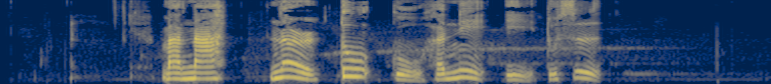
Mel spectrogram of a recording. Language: Sakizaya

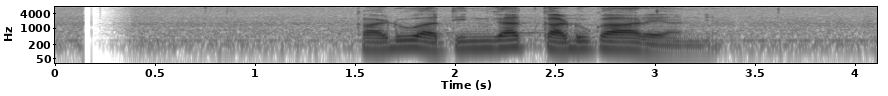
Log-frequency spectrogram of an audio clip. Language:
Sinhala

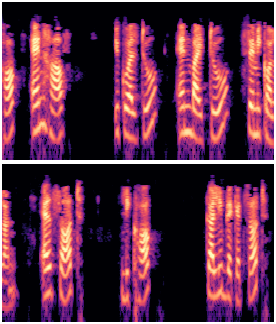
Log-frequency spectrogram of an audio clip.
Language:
Assamese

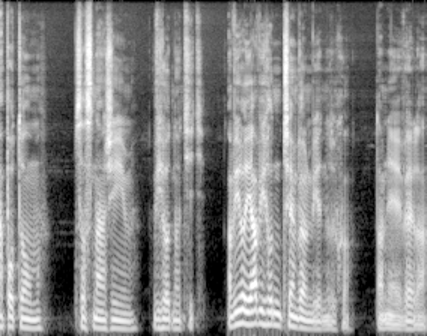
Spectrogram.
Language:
Slovak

